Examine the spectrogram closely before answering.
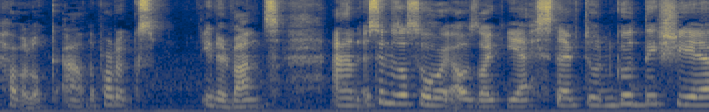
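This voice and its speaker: A woman with a British accent. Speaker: beauty vlogger and cosmetics sales rep. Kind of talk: product review vlog. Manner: animated.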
